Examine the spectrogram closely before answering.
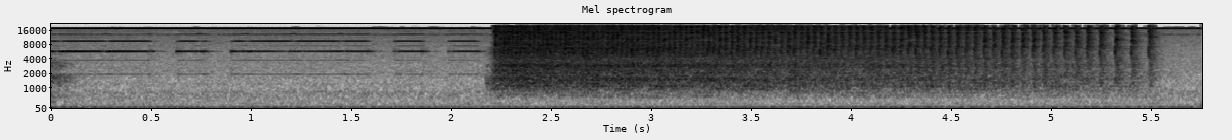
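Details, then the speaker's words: Minolta Disc 7 camera from 1983 with its original lithium battery, over 40 years old against a rated 5-year life: light self-timer beeps, then a long, labouring whirr of about three seconds as the motor drive runs sluggishly on the nearly flat battery. "now as you can hear that uh battery is most definitely on its last legs but I think that's fairly impressive going given its rated 5year life span over 40 years later the lithium battery is still managing to chug along a little bit there"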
